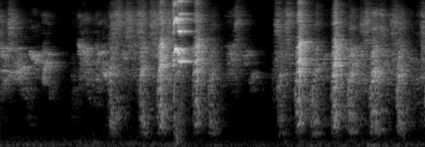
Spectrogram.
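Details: Two domestic Quaker parrots screaming while budgie recordings play. Irregular raspy squawk bursts come in clusters separated by short pauses, with some louder, sharper shrieks among them.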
